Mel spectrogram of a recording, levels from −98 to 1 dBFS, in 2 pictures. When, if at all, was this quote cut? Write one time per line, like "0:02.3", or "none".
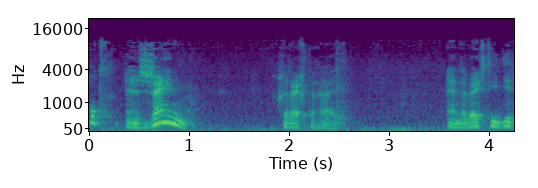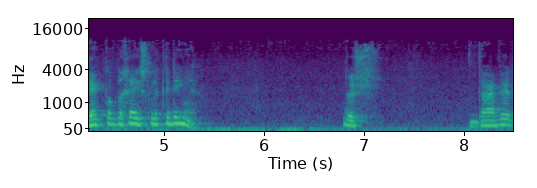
0:06.8

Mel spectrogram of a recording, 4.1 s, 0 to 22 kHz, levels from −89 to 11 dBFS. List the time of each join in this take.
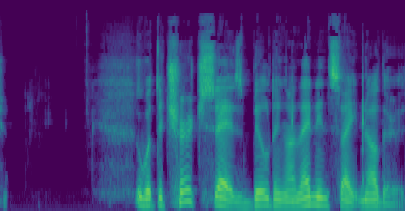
0:01.4

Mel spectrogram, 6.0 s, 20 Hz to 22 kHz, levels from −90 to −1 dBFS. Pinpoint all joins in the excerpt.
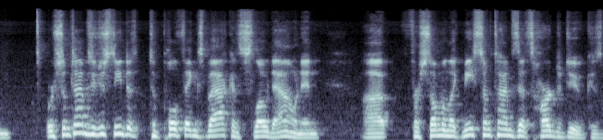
none

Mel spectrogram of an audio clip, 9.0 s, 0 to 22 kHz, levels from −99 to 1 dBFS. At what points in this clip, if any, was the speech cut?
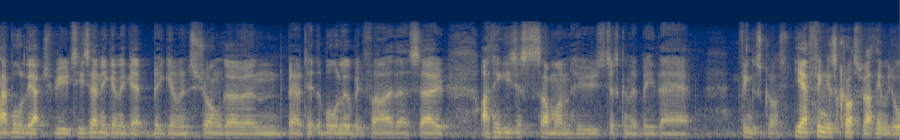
0:07.3

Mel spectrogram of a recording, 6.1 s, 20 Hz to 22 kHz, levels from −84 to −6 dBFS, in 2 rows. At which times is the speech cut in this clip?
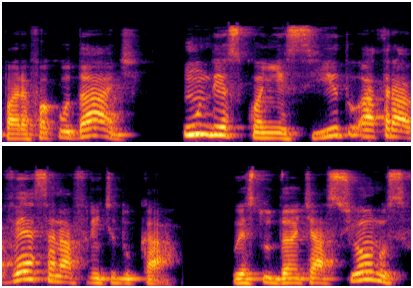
none

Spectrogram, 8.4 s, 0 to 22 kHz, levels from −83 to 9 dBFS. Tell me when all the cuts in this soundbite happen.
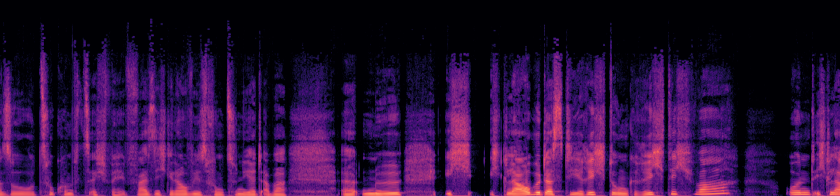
none

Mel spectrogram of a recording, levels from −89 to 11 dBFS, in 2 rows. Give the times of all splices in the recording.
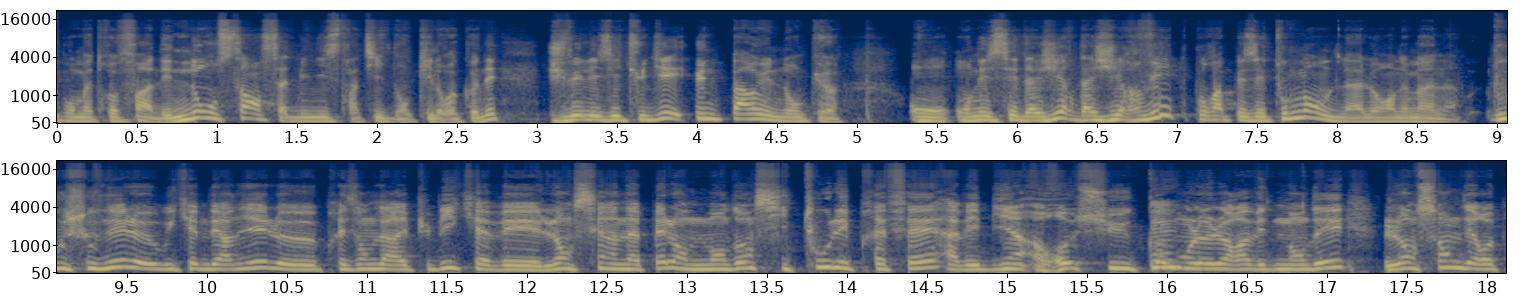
none

